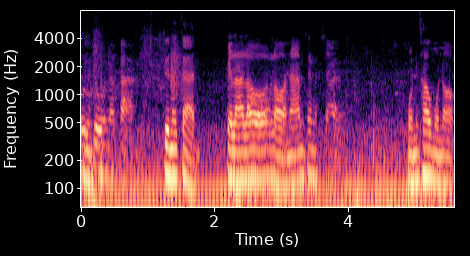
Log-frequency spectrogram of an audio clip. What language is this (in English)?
Thai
